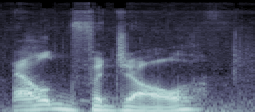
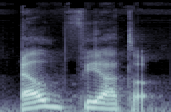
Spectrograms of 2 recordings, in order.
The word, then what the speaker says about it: Eldfjall: in case you're wondering how to how to pronounce uh it's not al fajal in case you're wondering because that's how it's spelled uh it's ed el fiat el fiato yep there's a t where do you find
